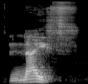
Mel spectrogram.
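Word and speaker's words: gneiss: monday in the slideshow nice looking rock people make countertops out of it and that kind of stuff granite when it's exposed to metamorphic process becomes nice the g is silent on that so it's pronounced nice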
